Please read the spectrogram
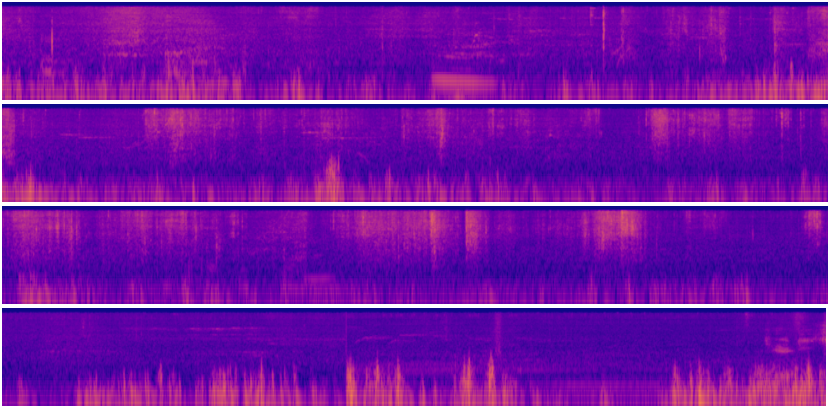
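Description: Handling noise and rustling close to a phone's microphone, with footsteps on soil and grass, loudest near the end.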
